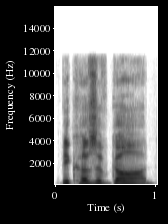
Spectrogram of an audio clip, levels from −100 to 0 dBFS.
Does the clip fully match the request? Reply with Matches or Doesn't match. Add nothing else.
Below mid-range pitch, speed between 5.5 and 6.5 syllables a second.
Matches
